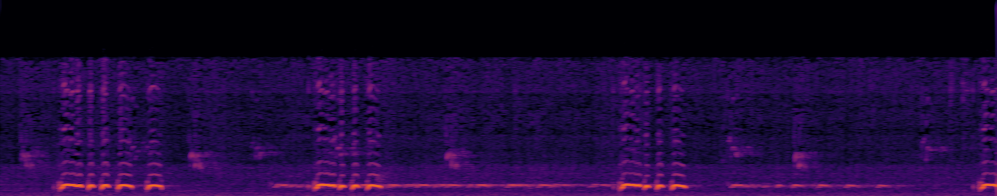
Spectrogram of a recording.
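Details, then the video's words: Zebra dove (perkutut) singing energetically: loud phrases of four to five rolling coos alternate with long, soft runs of rapid quiet coo notes, repeating about every two seconds. "Suara Burung Perkutut Gacor"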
